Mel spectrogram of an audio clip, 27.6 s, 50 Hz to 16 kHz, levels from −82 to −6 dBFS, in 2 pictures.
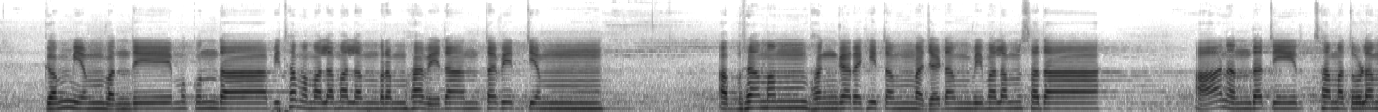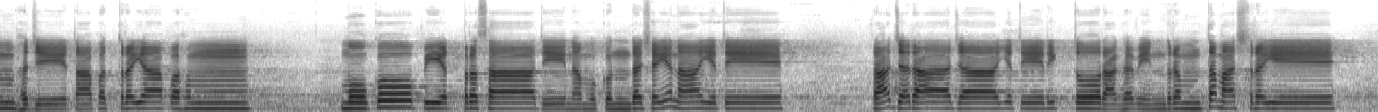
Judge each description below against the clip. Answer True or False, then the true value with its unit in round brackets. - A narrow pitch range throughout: True (0.9 semitones)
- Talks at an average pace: False (45 wpm)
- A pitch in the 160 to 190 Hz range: True (185 Hz)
